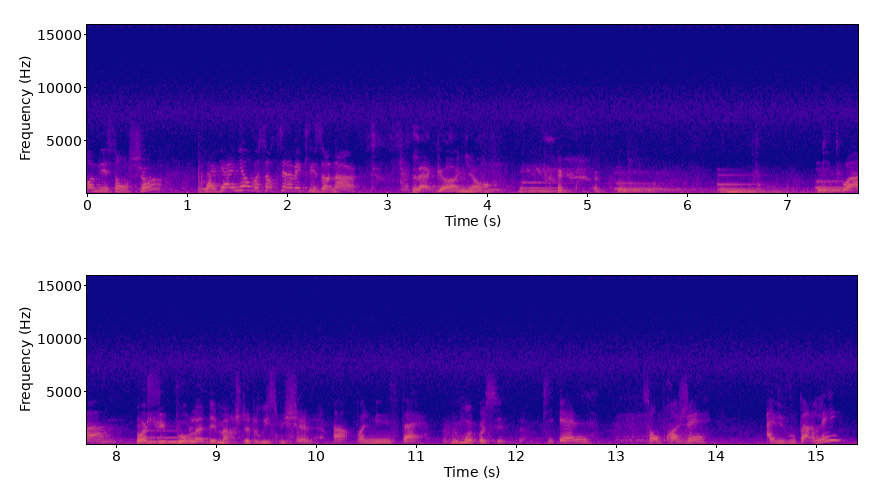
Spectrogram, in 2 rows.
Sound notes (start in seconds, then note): 4.5 Ils rient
